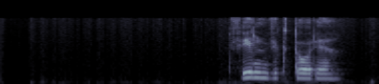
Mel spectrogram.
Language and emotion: Russian, neutral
